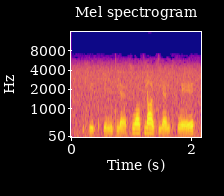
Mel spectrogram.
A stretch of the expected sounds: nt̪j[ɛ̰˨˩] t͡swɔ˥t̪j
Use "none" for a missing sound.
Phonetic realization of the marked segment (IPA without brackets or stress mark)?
ɛ̰˨˩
